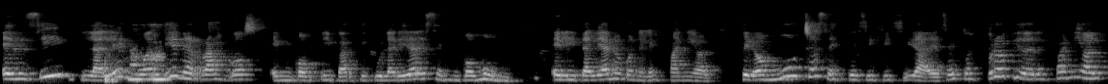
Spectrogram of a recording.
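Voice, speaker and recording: A woman's voice: fairly high pitch, expressive, measured pace, dark tone, reverberant. A woman, lecturing an online language class and explaining step by step with frequent restarts. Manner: explanatory, with many restarts and repeated words. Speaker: language teacher.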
